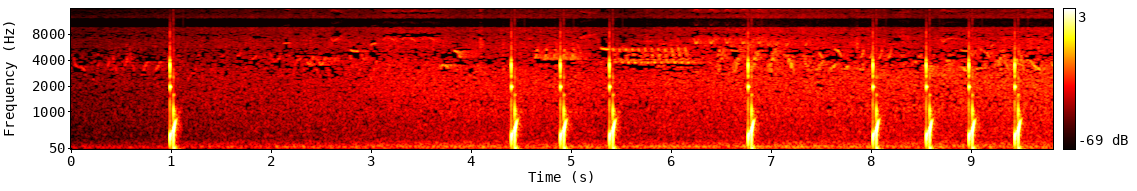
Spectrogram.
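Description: Short bright interface pops sound as game menus open and buttons are tapped.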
